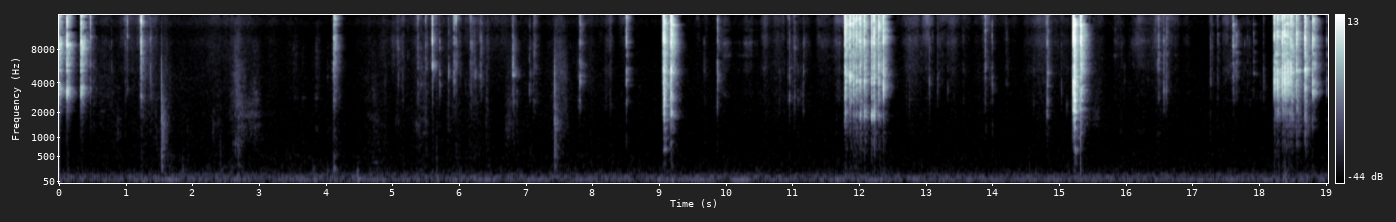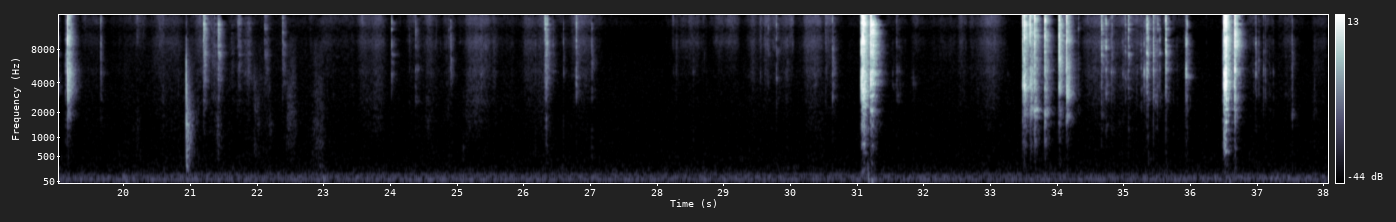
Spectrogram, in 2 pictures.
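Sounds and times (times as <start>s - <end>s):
handcuff ratcheting: 0.0s - 0.6s, 11.8s - 12.5s, 18.2s - 19.3s
handcuff clicks: 11.8s - 12.5s.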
